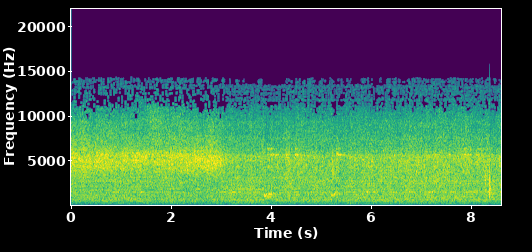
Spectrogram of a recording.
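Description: Six-spindle Cone automatic lathe running: a loud, steady, dense mechanical rush that keeps an even level throughout.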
